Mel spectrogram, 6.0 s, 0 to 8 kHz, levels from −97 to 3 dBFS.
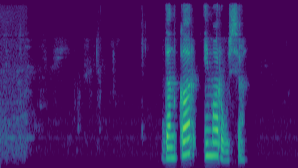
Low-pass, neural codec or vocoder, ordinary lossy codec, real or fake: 7.2 kHz; none; none; real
